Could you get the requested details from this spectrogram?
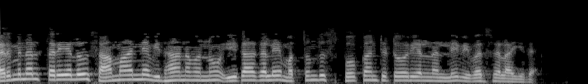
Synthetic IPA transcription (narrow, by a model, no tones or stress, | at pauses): ʈɐɾminɐlt̪ɐɾɛjɐlusaːmaːnjɐʋid̪ʱaːnɐʋɐnːuiːɡaːɡɐle̞ːmɐt̪ːo̞nd̪uspoːkɐnʈuʈoːɾijɐlnɐlːiʋiʋɐɾisɐlaːɡid̪e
